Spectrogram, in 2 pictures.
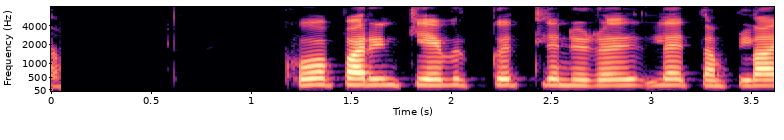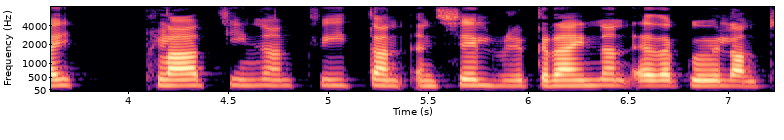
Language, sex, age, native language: Icelandic, female, 40-49, Icelandic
